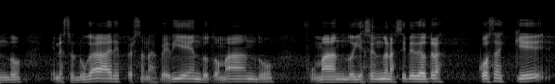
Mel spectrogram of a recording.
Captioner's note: speaking Spanish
